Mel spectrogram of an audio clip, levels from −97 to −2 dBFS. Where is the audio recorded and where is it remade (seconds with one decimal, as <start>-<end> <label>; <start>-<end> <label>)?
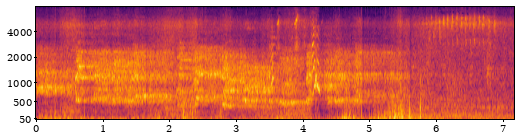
0.0-1.0 recorded; 1.0-5.3 remade; 5.3-7.2 recorded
